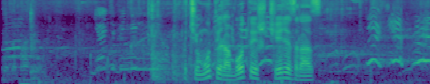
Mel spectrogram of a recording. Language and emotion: Russian, neutral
